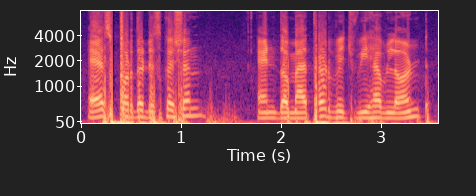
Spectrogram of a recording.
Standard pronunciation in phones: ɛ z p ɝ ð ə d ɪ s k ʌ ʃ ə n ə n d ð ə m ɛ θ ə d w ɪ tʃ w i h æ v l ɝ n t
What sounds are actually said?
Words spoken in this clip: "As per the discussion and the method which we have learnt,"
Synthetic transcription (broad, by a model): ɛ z f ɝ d ə d ɪ s k ʌ ʃ ə n ə n d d ə m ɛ t ə d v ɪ tʃ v i h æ v l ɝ n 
